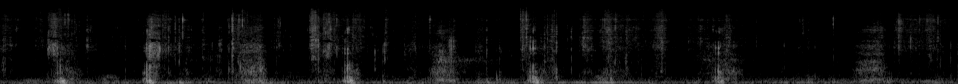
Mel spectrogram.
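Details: Wild boar (Sus scrofa), called in and coming to meet people, give short, rough grunts and snorts at uneven intervals, with crunching sounds between them. Wild boar.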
